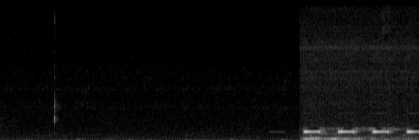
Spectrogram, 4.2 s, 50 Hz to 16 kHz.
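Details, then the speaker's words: Nano BTE4 hearing aid, upper button held three seconds to change program: faint button clicks, then four short mid-pitched beeps confirming program four. "hear the number of beeps that corresponds to the program selected. One beep for program one, two beeps for program two, etc."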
